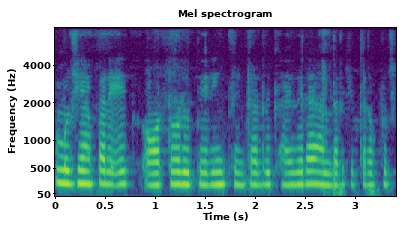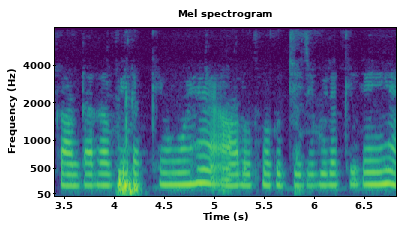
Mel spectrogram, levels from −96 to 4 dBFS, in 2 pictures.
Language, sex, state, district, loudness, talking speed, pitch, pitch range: Hindi, female, Chhattisgarh, Rajnandgaon, -19 LUFS, 235 wpm, 210 Hz, 200-220 Hz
